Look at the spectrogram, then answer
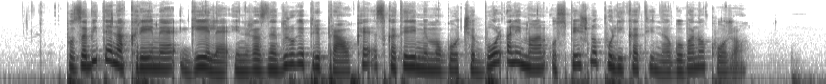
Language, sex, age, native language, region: Slovenian, female, 50-59, Slovenian, Gorenjska region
